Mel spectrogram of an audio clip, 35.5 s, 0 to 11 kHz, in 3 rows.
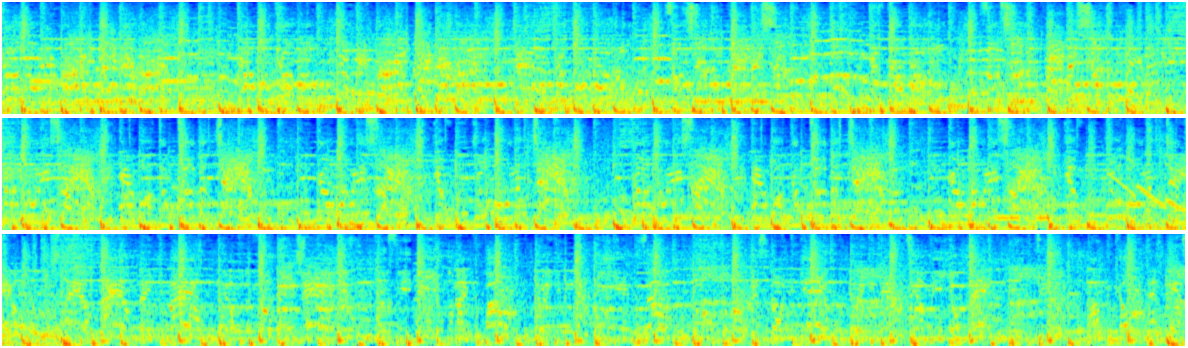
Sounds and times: Soundtrack music: 0.0 - 35.5.

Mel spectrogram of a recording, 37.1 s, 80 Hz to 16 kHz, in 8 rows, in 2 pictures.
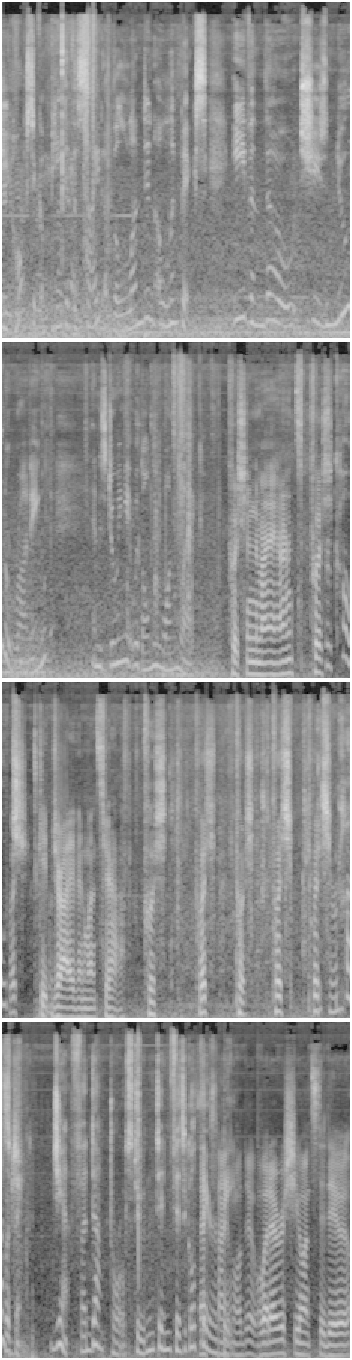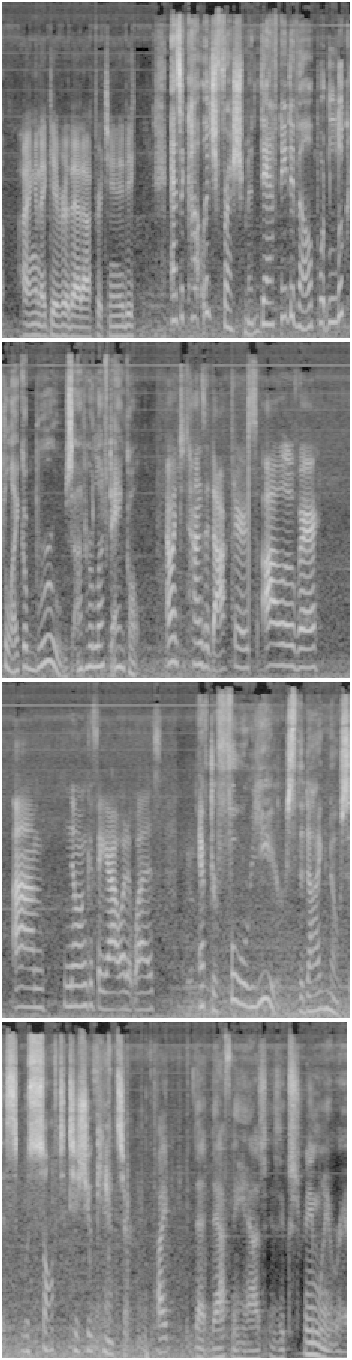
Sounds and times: Speech: 7.8 - 20.3.

